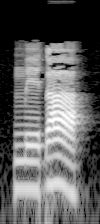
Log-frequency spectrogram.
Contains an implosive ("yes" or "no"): yes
